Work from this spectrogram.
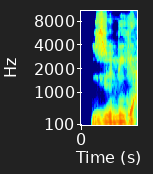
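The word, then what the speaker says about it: Zuñiga: is the man's name it is spelled z-u the N has a mustache on top like Spanish IGA Zuniga I swear to God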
